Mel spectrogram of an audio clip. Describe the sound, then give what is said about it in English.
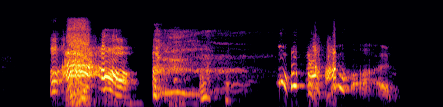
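A person imitates a bird call with three loud, strained vocal bursts, each squawky and rising and falling in pitch, separated by brief pauses. “I don't want to give away my bird call before I do it.”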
